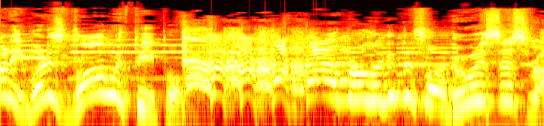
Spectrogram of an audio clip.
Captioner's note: laughs loudly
